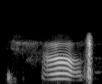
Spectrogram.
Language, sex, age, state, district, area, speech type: Assamese, female, 18-30, Assam, Nagaon, rural, conversation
